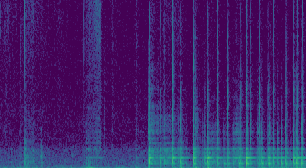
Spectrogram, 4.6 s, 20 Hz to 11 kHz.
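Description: Long fingernails of both hands tap fast on a large, solid dark-wood tabletop. After about two seconds of faint, scattered clicks, a dense run of sharp, bright taps starts, each carrying a short woody ring around 700 Hz that dies away almost at once.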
